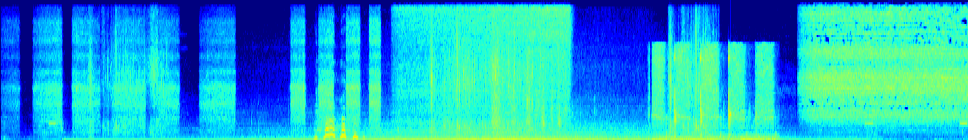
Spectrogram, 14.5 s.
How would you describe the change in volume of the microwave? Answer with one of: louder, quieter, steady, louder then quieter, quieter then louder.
louder then quieter.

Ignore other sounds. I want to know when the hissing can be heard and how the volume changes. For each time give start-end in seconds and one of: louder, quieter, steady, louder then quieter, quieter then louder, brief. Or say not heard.
0.0-14.4 louder.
